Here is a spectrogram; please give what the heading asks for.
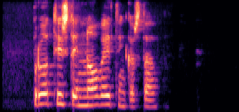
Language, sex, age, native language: Icelandic, female, 50-59, Icelandic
